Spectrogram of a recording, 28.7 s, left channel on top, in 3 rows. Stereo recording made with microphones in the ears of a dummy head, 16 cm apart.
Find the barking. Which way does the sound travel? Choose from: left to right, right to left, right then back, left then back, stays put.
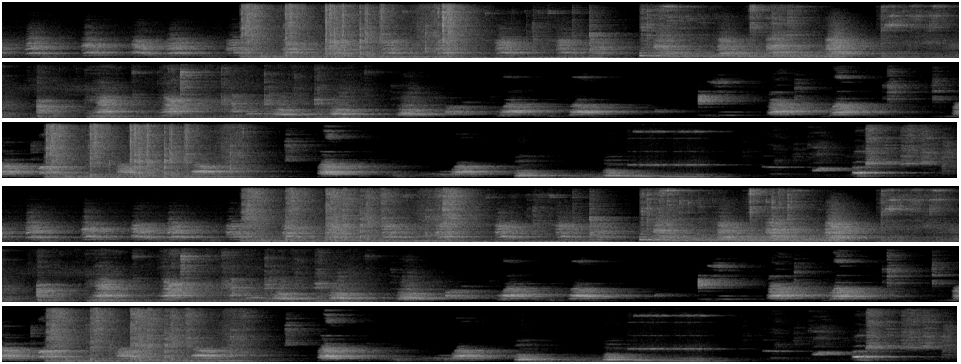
right to left.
